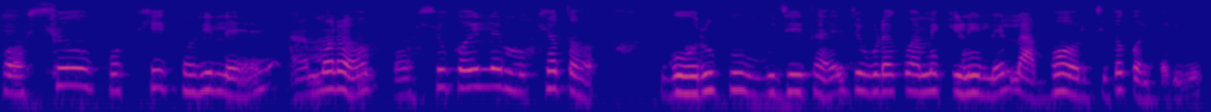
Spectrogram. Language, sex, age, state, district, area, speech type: Odia, female, 30-45, Odisha, Cuttack, urban, spontaneous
